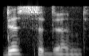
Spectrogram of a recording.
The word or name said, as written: dissident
